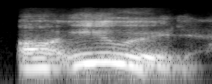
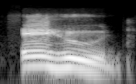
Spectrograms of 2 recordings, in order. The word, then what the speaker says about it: Ehud: Let me go to Ewood, Rabba. That name is biblical, is spiritual. Means a lot. Thank you so much. I'm so sorry for messing. Religious, yes. That name is pronounced Ehud.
